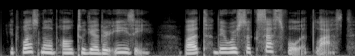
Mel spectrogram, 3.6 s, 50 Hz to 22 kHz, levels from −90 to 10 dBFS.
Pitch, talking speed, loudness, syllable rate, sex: 245 Hz, 185 wpm, -19 LUFS, 6.0 syllables/s, female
